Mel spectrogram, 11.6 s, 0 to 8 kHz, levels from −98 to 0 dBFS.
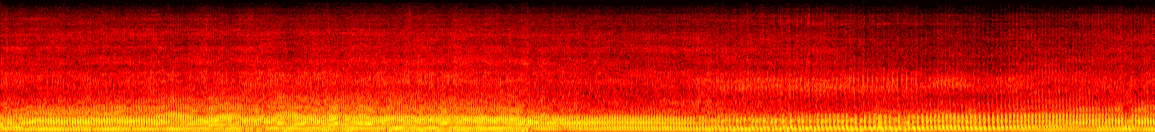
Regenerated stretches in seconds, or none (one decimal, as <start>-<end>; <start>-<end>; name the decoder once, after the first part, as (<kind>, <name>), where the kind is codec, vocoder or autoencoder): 0.0-1.3 (vocoder, BigVGAN v2); 2.1-5.8; 8.8-11.6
